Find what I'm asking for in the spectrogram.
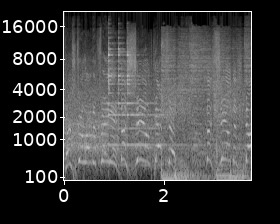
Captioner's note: bell rings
